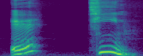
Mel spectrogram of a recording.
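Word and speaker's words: ethene: इसका नाम क्या हुआ एथीन। अब इसके बीच में क्या है ट्रिपल बॉन्ड है, तो इसका नाम हुआ एथाइन। समझ में आ गया आपको, यानी सिंगल बॉन्ड में एन की प्रोनाउंसिएशन आ रही है, डबल बॉन्ड में इन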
